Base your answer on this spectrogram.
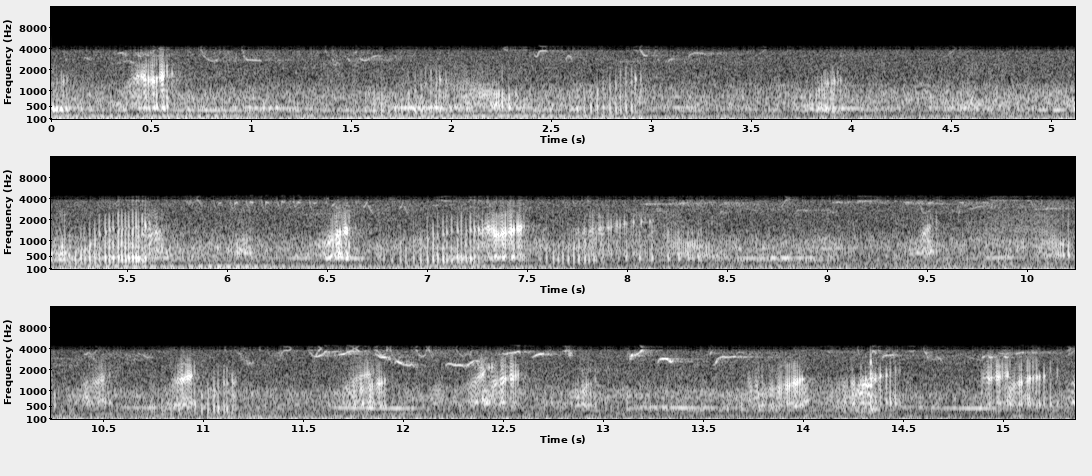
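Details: A chorus of edible frogs (Pelophylax kl. esculentus) gives rough, rattling mating croaks in quick overlapping bursts.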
